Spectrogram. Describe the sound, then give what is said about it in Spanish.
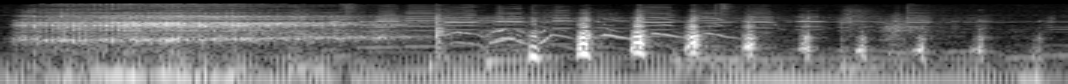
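A voice imitates loud snoring, mimicking a companion who snored in a silent movie theater: a long rasping inhale, then a rapid series of about ten sputtering, snorting pulses trailing off. No other speech. “Y aquí mi compañero, cada cinco minutos, empezaba.”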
